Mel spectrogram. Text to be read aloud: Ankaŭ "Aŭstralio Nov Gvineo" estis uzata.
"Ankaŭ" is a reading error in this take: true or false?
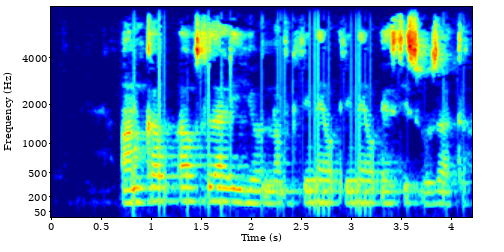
false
